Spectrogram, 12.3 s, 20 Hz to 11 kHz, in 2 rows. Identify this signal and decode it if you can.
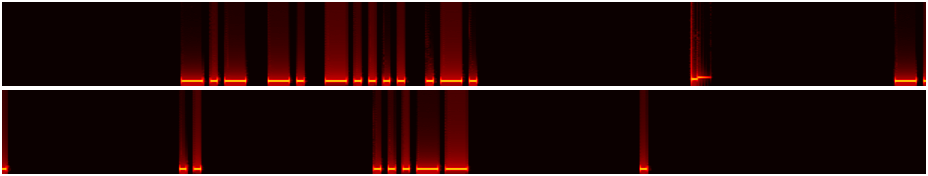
Morse code, heard as a keyed tone, about 25 wpm, spaced as for 11 wpm, 700 Hz. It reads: KN6R NI3E
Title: USA Call Signs - 4 Characters - 8x Character Spacing - 25wpm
